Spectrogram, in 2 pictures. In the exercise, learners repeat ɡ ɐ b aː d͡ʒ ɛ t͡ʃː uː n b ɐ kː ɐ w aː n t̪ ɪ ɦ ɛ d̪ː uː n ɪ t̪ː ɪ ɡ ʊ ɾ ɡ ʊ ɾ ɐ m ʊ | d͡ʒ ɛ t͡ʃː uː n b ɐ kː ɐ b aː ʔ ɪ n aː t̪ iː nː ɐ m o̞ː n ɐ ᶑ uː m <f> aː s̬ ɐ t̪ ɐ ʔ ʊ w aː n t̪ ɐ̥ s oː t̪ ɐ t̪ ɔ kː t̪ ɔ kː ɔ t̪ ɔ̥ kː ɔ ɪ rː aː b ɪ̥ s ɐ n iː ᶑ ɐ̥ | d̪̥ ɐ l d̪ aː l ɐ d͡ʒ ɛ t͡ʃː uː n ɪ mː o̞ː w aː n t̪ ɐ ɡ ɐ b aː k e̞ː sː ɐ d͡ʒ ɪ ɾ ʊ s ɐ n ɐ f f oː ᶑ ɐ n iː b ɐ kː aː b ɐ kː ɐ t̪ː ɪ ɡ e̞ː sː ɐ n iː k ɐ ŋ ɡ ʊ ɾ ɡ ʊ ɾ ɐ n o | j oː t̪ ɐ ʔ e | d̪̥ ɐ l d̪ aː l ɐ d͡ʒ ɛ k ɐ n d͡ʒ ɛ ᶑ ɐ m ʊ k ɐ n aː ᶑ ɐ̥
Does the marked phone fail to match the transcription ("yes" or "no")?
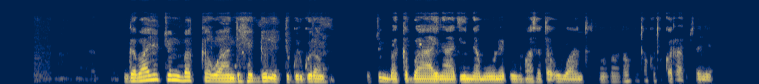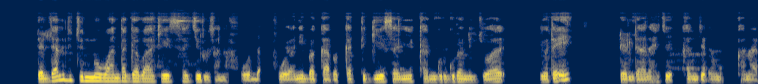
no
